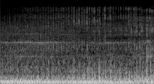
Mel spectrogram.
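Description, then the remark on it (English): A passing motorcycle's engine rumbles loudly and steadily, a deep throbbing drone that holds for a second and a half without voices over it. “Excuse the motorcycle going by.”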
